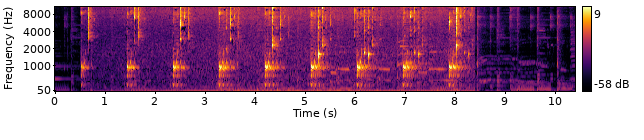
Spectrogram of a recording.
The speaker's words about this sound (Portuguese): Primeiro, torneira pingando, esse me deixa doido.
